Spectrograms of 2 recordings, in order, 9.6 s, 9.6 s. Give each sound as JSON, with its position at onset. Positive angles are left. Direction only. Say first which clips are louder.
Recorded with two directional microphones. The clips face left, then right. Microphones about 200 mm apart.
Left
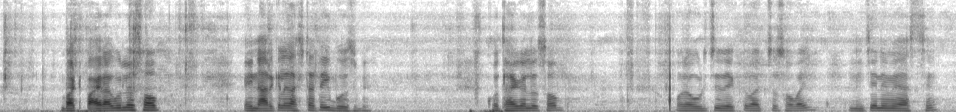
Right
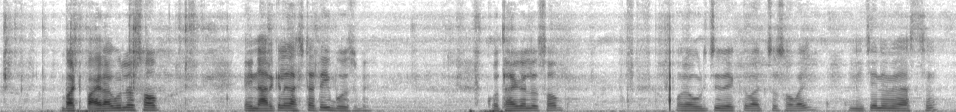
{"t": 0.6, "sound": "speech", "louder": "left 2 dB", "side_deg": 15}
{"t": 1.3, "sound": "speech", "louder": "left 4 dB", "side_deg": 20}
{"t": 1.8, "sound": "a sound", "louder": "right 2 dB", "side_deg": -15}
{"t": 2.2, "sound": "speech", "louder": "even", "side_deg": 10}
{"t": 4.9, "sound": "speech", "louder": "left 1 dB", "side_deg": 10}
{"t": 6.7, "sound": "speech", "louder": "even", "side_deg": 5}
